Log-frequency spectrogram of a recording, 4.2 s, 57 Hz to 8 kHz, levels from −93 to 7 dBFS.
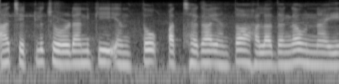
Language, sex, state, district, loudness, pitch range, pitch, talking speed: Telugu, female, Andhra Pradesh, Srikakulam, -17 LUFS, 185-205 Hz, 195 Hz, 115 wpm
